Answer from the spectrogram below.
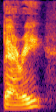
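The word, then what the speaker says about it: Beury: It's spelled B-E-U-R-Y, by the way, but always pronounced Berry, like the fruit, although, of course, in Philadelphia accent, it comes out Berry.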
